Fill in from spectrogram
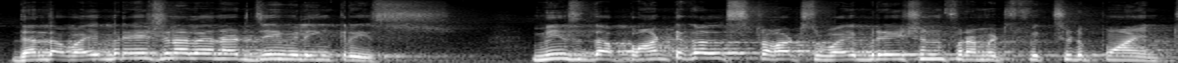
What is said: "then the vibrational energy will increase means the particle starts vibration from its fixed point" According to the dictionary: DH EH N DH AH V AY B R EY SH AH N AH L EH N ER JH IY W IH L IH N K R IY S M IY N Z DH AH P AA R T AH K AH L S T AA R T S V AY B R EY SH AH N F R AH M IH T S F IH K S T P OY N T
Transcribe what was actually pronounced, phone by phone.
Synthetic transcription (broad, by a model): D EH N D AH V AY B R EY SH AH N AH L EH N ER JH IY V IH L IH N K R IY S M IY N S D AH P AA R T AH K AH L S T AA R T S V AY B R EY SH AH N F R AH M IH T S F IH K S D P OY N T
